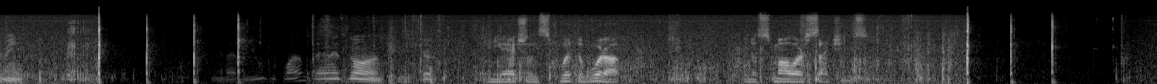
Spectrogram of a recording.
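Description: A wooden mallet knocks sharply on wood.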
